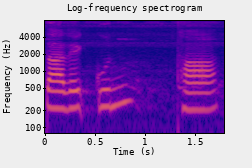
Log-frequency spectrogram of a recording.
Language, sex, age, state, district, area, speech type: Manipuri, female, 18-30, Manipur, Senapati, rural, spontaneous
